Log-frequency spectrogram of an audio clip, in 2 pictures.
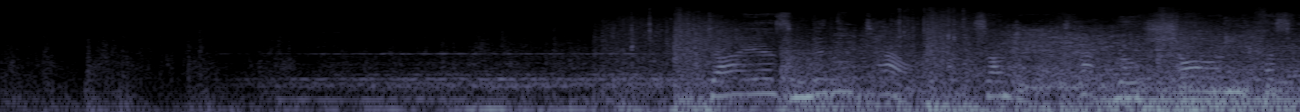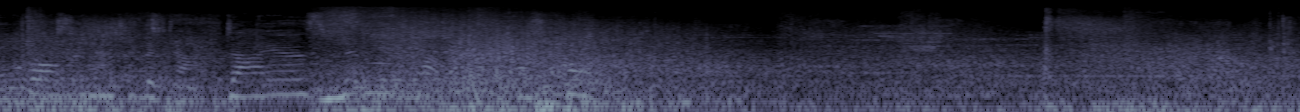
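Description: Weapons clash and thud in a fantasy game battle.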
